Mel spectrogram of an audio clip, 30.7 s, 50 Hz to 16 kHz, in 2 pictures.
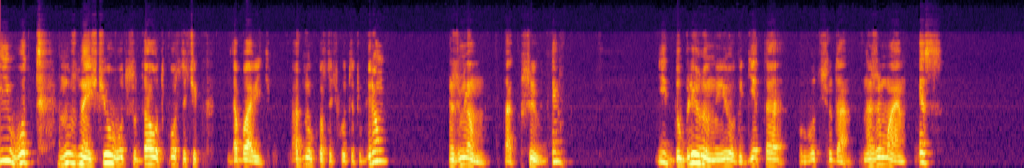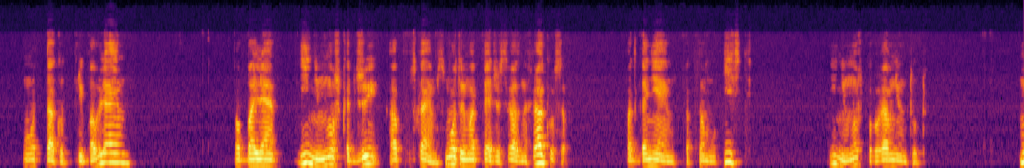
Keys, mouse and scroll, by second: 1.1 middle click, 1.1-1.6 scroll down 2, 2.5 shift+middle click, 4.4 middle click, 4.4 click, 4.4 scroll up 2, 5.8-7.1 scroll down 3, 8.2 shift+d, 13.6 s, 20.5 g, 22.0 middle click, 24.2 g, 26.3 middle click, 28.6 g.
